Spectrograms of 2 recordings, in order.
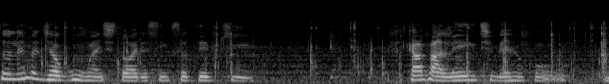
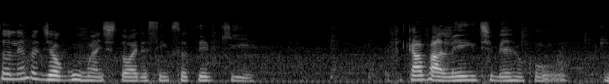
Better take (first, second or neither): second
